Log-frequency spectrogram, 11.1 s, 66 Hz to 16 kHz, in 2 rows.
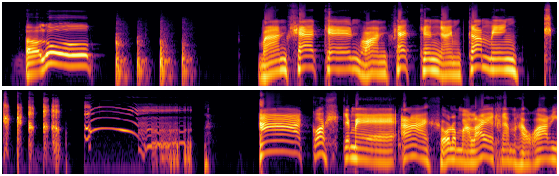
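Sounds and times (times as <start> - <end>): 
speech: 0.2 - 1.0, 2.6 - 5.7, 8.7 - 11.1
firm knocking on a door: 1.1 - 2.1.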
